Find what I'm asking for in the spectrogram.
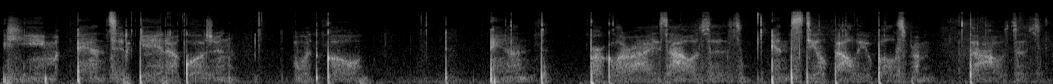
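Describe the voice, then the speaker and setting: A person from Ukraine telling stories in whispered ASMR style, softly and deliberately, pausing between short phrases. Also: low-quality recording. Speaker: ASMR true-crime host.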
